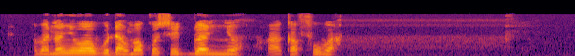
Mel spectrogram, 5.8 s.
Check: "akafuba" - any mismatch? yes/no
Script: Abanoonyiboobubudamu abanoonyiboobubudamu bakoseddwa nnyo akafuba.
no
